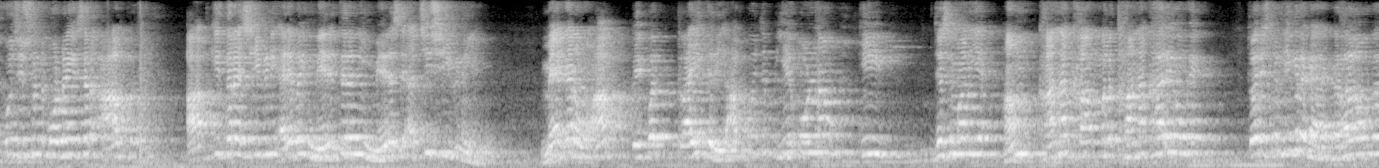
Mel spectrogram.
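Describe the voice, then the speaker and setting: A man with a high voice teaches a class, encouraging his students and repeating drill phrases. His English comes out slow and careful. He sounds far from the mic in a very echoey room with a faint hiss behind him. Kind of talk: classroom teaching, mixing two languages.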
